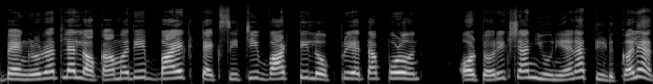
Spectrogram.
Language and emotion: Goan Konkani, angry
